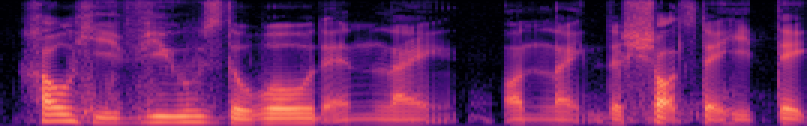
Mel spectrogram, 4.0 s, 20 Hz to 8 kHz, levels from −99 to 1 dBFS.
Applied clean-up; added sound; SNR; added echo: none; none; none; none.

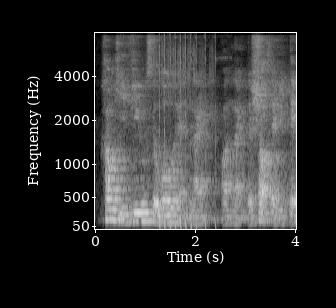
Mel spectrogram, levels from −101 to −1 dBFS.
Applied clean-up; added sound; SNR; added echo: none; Drill; 12 dB; reverberation time 1.1 s.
